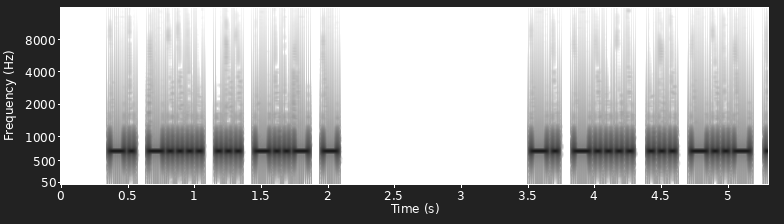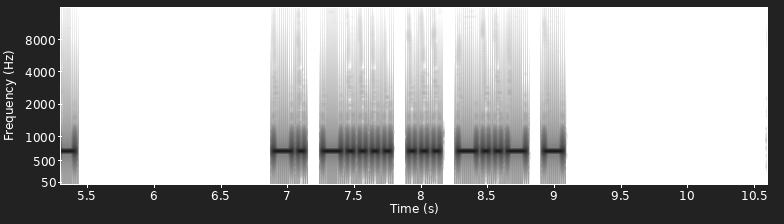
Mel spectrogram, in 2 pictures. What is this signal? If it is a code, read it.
Morse code, heard as a keyed tone, about 28 wpm, 700 Hz. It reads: N6SXT N6SXT N6SXT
